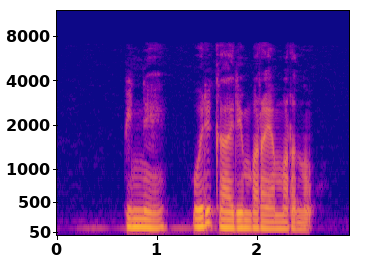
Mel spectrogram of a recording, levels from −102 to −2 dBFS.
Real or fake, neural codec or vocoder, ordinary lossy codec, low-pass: real; none; none; 7.2 kHz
